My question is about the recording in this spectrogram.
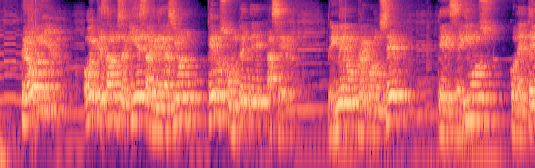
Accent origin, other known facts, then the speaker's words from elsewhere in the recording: Mexico; qué valores son propias que tenemos que construir como sujetos interculturales, como mexicanos?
